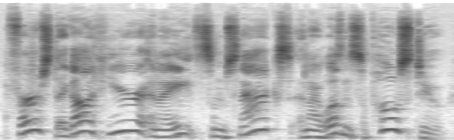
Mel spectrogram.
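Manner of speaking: lively sing-song swoops in pitch; childlike in-character voice. Acted. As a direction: innocent character proudly reporting the day. Player voices Glub character.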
